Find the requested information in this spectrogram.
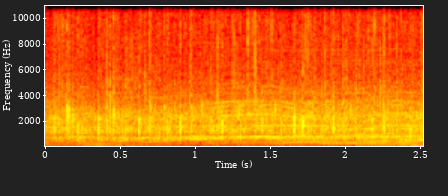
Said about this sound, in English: Y'all clap it up. Y'all clap it up. Y'all clap it up.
